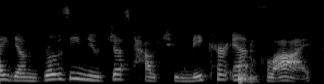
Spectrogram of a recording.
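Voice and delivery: ordinary delivery, nothing marked

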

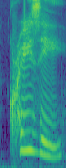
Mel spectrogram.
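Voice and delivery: CRA-zy, first syllable stronger; stress on first syllable. Shown as a demonstration. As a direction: say "Crazy" with the beat on CRA. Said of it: "âm một". (nhấn âm đầu của "Crazy")

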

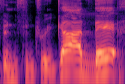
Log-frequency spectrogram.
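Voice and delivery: ordinary delivery

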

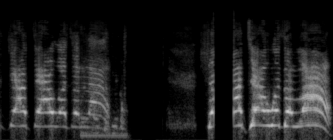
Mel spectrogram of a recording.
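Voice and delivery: high, slow shrieking mock wail; shrill slow mockery of his complaint; mocking echo. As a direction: throw his words back in a screeching parody. Mocking the crying rapper's line.

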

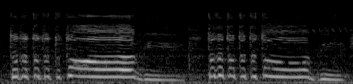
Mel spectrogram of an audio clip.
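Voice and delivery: high, sing-song stutter into the name Tobi; playful name call. Real, not acted. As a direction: stretch "to, to, to" up high before landing on "Tobi".

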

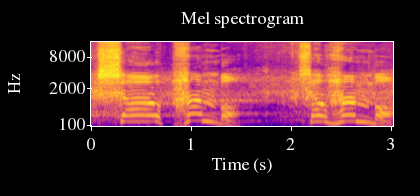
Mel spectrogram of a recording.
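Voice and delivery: high, drawn-out mock admiration. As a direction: gush in jest, stretching the words. Joking about a sanctified cat.

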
